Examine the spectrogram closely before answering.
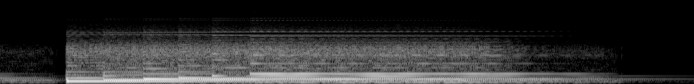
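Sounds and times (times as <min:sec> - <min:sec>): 
trashcan bell synthesizer tone: 0:00.7 - 0:06.0.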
